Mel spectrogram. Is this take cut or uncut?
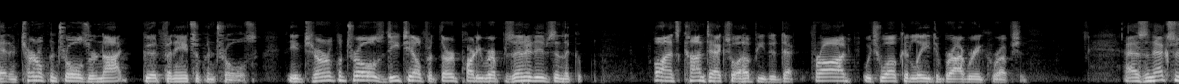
cut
